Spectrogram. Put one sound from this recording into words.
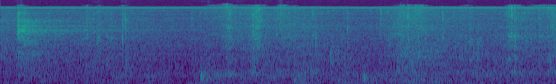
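A viola is bowed.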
